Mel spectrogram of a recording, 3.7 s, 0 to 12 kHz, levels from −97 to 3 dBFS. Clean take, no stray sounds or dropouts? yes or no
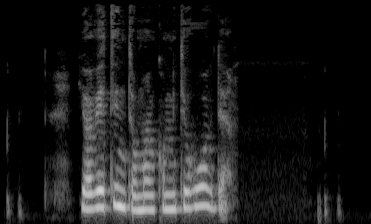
yes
